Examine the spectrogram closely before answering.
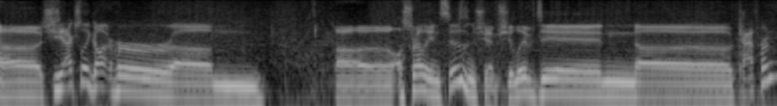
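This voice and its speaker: Speaking very slowly with a slight Canadian accent, a man at medium pitch keeps his loudness very even and his pitch variation ordinary, amid noticeable background noise and audible room echo. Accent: slight Canadian accent, shows on 'out'. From Southern Ontario, Canada. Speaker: gaming streamer. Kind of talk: live stream chat while gaming. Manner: casual, many filler words.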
